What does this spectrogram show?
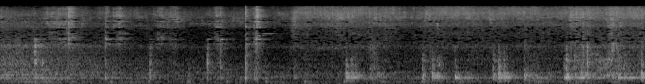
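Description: Coarsely ground garlic, ginger and chilli masala going into hot oil in a kadhai and being stirred with a wooden spatula. There are clinks and scrapes of spoon and spatula against the pan at first, then a steady sizzle of the masala frying from about halfway on.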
